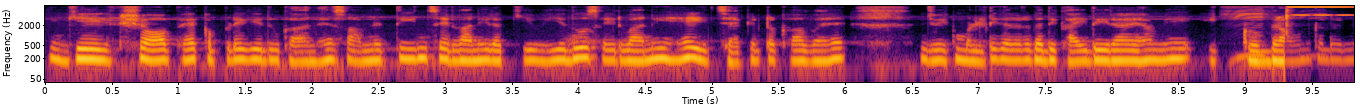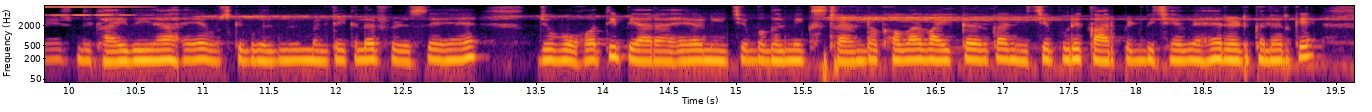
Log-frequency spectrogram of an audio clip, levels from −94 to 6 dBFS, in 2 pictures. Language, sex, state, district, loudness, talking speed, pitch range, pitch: Hindi, female, Odisha, Khordha, -16 LUFS, 225 wpm, 180-195 Hz, 185 Hz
